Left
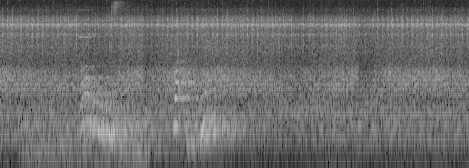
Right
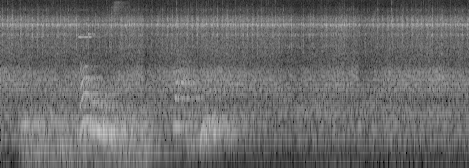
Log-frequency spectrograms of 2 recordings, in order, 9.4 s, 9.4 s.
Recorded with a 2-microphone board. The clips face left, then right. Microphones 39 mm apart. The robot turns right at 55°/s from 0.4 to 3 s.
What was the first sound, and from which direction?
A woman speaking, 45° right.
